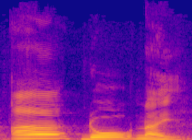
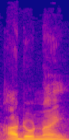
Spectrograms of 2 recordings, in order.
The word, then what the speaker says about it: Adonai: sudah sing ya Bahwa tiap kali orang Ibrani ketemu ke-4 huruf ini yhwh mereka pasti menggantinya dengan adonai kata2 dodoy setiap kali ketemu yhwh bacanya adonai Hai tapi nama Allah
